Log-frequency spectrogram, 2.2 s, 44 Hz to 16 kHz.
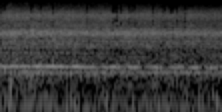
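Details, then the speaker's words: GPU cooling fans ramped to 100% PWM duty cycle from an oscilloscope signal generator: even, rushing airflow roar with a faint steady tone, no rattles or wobble; the fans run cleanly at full speed. "I'm changing the speed of the fence up to 100% Dy cycle here we go sounds like an"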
